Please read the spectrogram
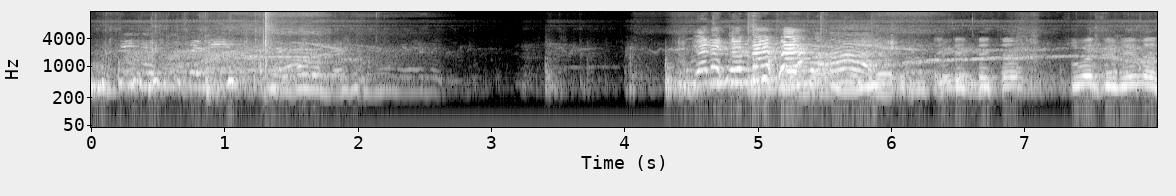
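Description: Quiet, indistinct chatter of children and adults. It drops out completely into dead silence about two seconds in, then resumes a little past the middle.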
